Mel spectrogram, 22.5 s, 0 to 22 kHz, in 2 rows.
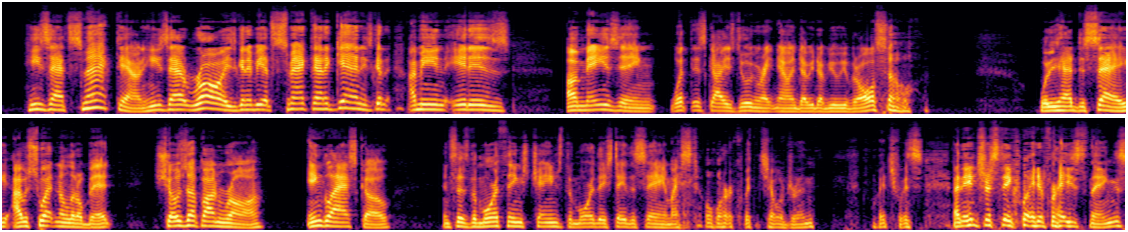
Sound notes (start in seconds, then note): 9.0 laugh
